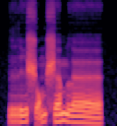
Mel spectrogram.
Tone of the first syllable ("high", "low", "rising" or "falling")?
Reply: rising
